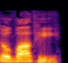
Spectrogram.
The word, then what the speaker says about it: Oahu: named him after the silent Oahu pronounced oahi the first gate he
